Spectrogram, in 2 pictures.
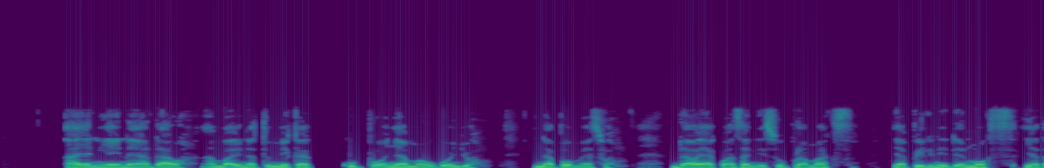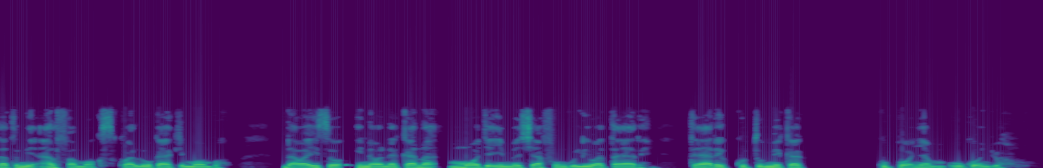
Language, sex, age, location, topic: Swahili, male, 18-24, Nakuru, health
